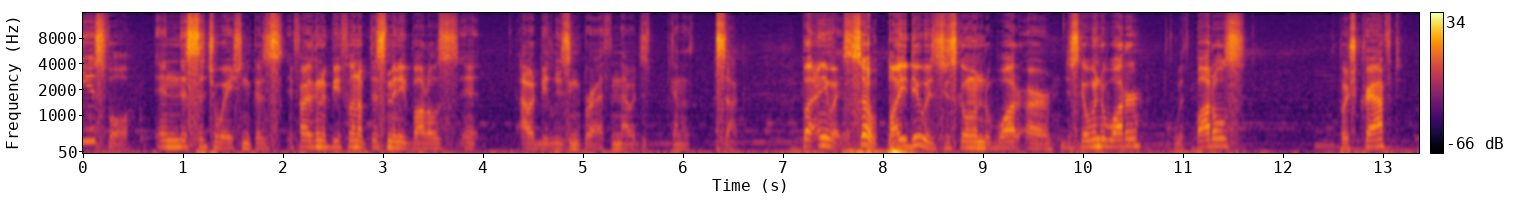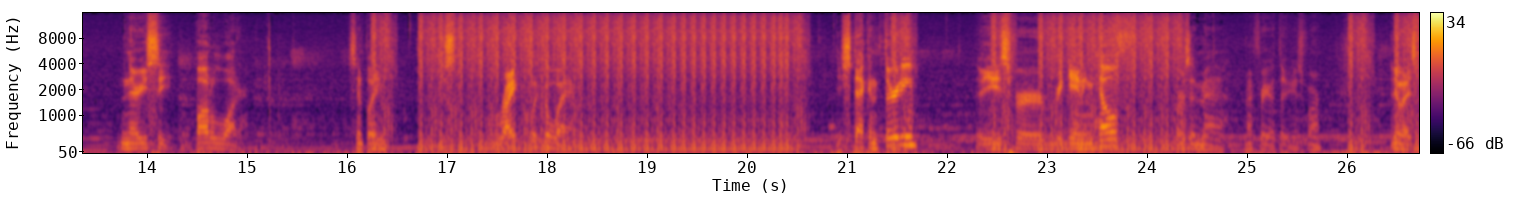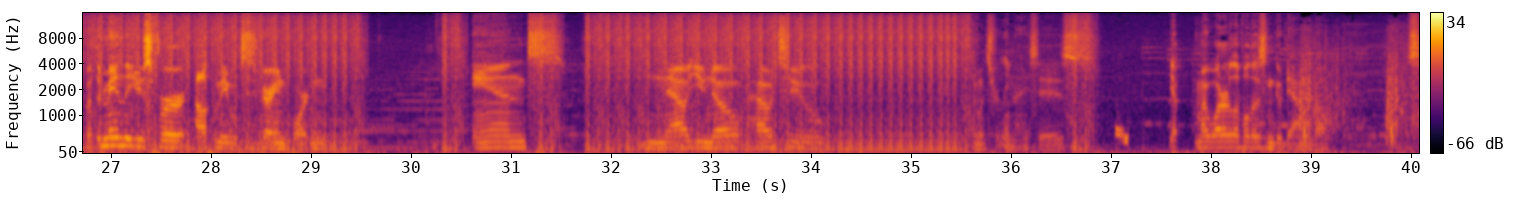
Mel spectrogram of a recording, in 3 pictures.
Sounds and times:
Speech: 0.0s - 6.6s, 7.2s - 11.6s, 12.6s - 15.0s, 16.0s - 16.4s, 17.5s - 18.3s, 20.9s - 21.7s, 22.3s - 25.8s, 26.4s - 29.2s, 30.6s - 31.6s, 32.4s - 34.1s, 35.6s - 36.8s, 37.6s - 39.3s, 39.9s - 40.0s.

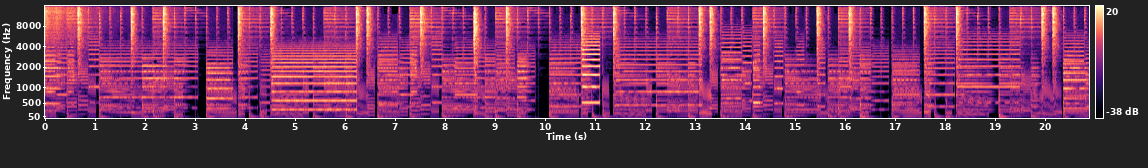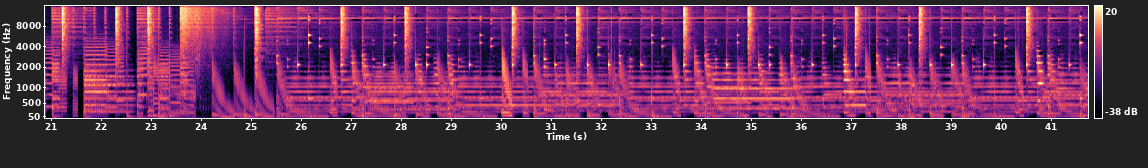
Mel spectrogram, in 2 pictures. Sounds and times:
Theme music: 0.0s - 9.7s, 21.7s - 24.5s, 25.5s - 41.7s
Video game music: 0.0s - 41.7s.

